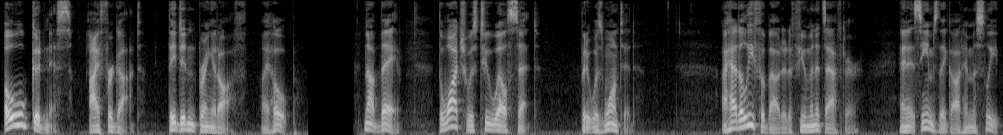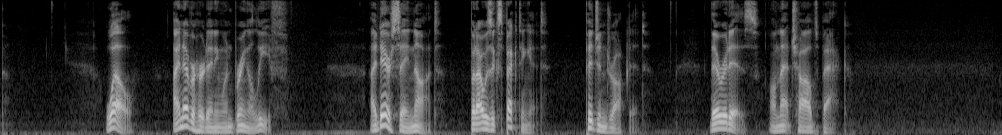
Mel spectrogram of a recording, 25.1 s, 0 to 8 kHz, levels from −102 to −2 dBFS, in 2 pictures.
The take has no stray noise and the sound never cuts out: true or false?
true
